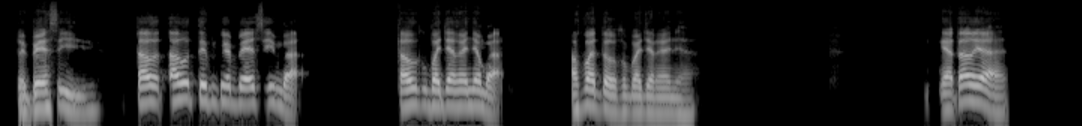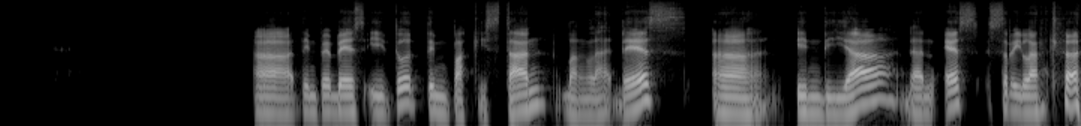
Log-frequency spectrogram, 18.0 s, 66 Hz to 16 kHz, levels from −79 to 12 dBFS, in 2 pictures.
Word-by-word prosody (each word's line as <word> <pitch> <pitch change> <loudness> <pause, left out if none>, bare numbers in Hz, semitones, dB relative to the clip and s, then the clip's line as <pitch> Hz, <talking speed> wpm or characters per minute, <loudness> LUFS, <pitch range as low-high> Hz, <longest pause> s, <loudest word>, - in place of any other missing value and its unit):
PBSI, 140 -4 +1 0.3
tahu, 185 +2 +5
tahu 200 +2 +4
tim 200 -2 +3
PBSI 180 -1 +2
Mbak? 165 - 0 0.8
Tahu 155 +1 +6
kepanjangannya, 160 0 +3
Mbak? 125 - 0 0.6
Apa 165 +5 +2
tuh 125 - +2
kepanjangannya? 115 -3 -2 2.0
Enggak 140 0 +3
tahu 200 +1 +7
ya? 120 -9 +4 2.8
Eee, 120 -1 +1
Tim 125 - -6
PBSI 125 -1 -3
itu 175 +3 -1 0.2
tim 125 -2 -4
Pakistan, 155 +8 -1 0.2
Bangladesh, 110 0 -1 0.2
eee, 120 -1 +1 0.2
India, 125 - 0
dan 120 - -5
S 165 +3 +1
Sri 130 -3 -5
Lanka, 125 +6 +1
130 Hz, 95 wpm, -23 LUFS, 120-170 Hz, 2.8 s, tahu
